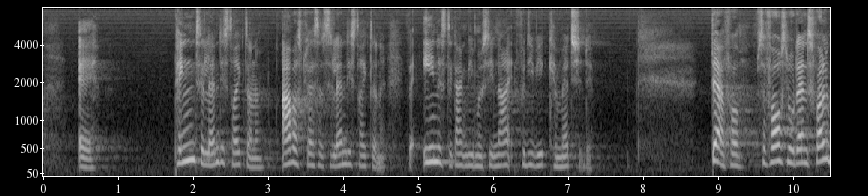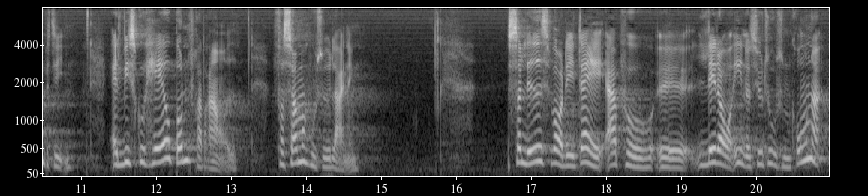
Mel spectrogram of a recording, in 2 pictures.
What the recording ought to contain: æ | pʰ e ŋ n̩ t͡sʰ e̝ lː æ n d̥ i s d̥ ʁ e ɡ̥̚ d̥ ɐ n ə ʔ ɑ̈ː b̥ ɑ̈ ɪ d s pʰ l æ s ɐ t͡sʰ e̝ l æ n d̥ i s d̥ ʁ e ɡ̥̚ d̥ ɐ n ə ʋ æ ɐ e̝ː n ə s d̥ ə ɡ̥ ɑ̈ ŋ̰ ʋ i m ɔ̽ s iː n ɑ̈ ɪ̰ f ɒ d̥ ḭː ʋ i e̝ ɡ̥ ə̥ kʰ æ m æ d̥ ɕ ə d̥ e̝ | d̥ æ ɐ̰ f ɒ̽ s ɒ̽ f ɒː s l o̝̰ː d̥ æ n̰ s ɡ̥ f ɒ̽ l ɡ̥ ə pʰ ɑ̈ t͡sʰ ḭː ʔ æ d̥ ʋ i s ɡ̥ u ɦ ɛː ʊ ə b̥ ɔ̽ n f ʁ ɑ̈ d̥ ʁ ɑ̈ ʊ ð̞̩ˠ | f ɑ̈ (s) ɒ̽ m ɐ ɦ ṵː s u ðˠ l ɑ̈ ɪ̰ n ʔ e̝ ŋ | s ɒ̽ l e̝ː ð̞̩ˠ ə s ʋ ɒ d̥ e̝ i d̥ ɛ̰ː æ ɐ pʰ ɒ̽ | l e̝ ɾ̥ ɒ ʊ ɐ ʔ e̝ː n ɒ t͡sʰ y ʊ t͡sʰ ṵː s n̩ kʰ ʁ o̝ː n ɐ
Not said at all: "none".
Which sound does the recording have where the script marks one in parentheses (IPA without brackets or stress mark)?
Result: s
